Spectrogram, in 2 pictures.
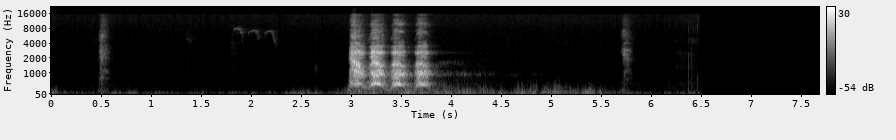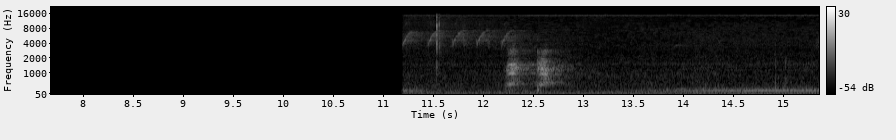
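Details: Korean country dog (sigoljabjong) barking: a quick burst of several sharp, loud barks early on, a few faint isolated sounds, a long silence, then a softer pair of barks over a low steady hum.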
